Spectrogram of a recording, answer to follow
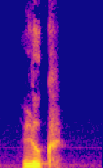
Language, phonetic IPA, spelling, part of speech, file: Polish, [luk], luk, noun, Pl-luk.ogg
